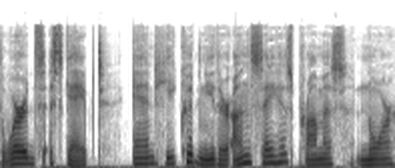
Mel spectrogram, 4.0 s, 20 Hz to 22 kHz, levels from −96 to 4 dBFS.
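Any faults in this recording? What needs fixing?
Clock slip clicks tick faintly about every tenth of a second from 0.17 to 3.94 s, likely single samples slipping between two clocks roughly 300 ppm apart. Lock both devices to one shared clock, or resample at the handoff, and they'll go away.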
